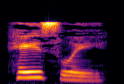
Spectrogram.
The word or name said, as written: haisley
